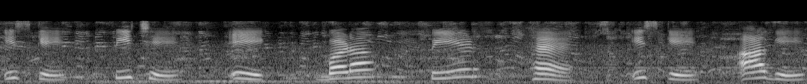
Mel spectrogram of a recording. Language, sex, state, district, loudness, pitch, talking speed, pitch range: Hindi, female, Bihar, West Champaran, -17 LUFS, 275 Hz, 60 wpm, 220-325 Hz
